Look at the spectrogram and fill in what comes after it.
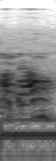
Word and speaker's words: Amell: What's his last name? Amell? – Yeah. – That's how you pronounce it? – Yep.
